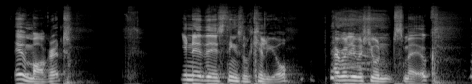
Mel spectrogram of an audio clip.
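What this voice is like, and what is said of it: Imitates the Queen's accent. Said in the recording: “accent ... It's the queen from The Crown. Specifically, like kind of Claire Foy. No, it's kind of Claire Foy, but Olivia Colman ... That's really good.”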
